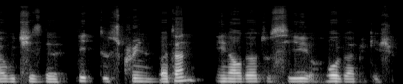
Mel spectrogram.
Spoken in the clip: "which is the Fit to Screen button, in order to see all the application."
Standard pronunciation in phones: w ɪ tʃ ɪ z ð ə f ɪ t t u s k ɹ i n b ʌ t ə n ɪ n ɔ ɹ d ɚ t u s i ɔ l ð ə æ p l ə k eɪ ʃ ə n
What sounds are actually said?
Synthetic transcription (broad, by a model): w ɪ tʃ ɪ z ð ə f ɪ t t u s k ɹ i n b ʌ t ə n ɪ n ɔ ɹ d ɚ t u s i ɔ l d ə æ p l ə k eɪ ʃ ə n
